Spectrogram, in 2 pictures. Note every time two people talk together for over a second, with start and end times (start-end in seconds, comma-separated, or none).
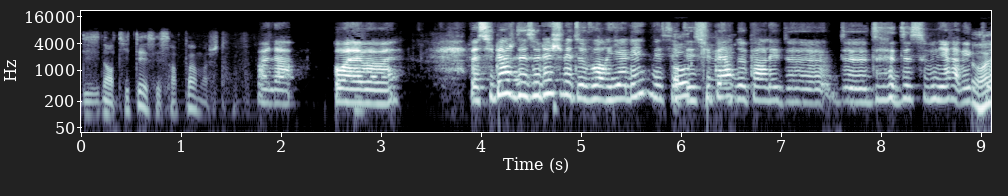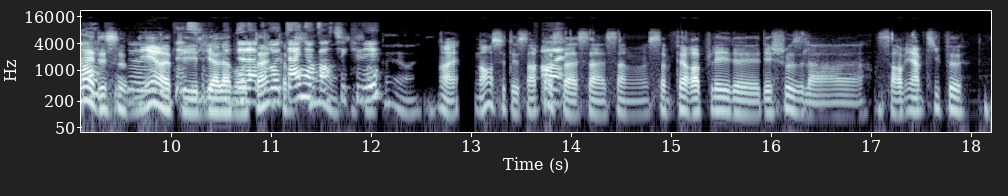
8.9-12.1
